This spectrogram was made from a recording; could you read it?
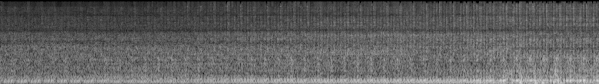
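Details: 2011 Chevrolet Equinox LT, 2.4L, 132,000 miles: steady idle with a fast, fairly even light tick over the engine note; ticking noise at idle, cause not confirmed.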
